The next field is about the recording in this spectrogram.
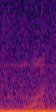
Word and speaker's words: Blunt: Well, how do you say your last name? – Blunt, like you smoke.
